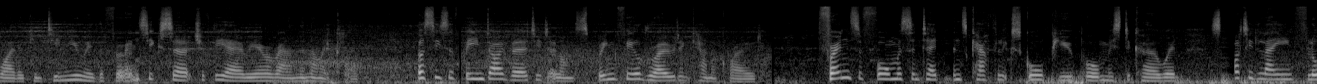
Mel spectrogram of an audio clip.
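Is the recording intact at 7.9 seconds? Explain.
No. Between 7.59 and 8.05 s the stream suffers lost LE Audio frames: about 278 ms of audio is missing, scattered across roughly 450 ms in short bursts, the longest around 50 ms. In each gap the LC3 decoder repeats the last good spectrum with scrambled signs, so tonal content turns into a brief noisy smear. A plain dropout would leave silence or a click. Here the runs are too short for the concealment to fade to silence, so the passage stays a noisy smear rather than dying away.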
